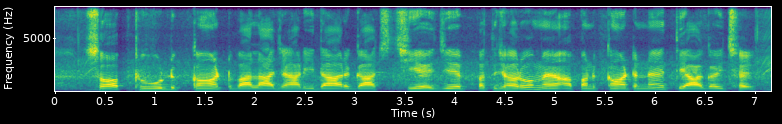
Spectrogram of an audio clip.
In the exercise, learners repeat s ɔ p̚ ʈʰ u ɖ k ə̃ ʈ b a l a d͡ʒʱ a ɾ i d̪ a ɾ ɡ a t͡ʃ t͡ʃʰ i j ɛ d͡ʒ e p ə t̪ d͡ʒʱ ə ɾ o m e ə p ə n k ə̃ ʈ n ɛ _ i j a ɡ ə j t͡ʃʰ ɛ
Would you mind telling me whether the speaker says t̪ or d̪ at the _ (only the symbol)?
t̪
